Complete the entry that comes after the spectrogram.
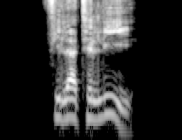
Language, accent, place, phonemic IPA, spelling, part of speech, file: German, Germany, Berlin, /filateˈliː/, Philatelie, noun, De-Philatelie.ogg
- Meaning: philately (stamp collecting)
